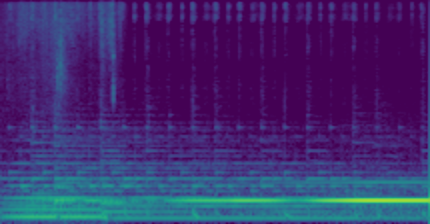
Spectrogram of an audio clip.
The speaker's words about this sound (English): The melodies of the singing bowls and the vibrations of the gong echo through the halls of the Ohm Center on the Upper East Side of Manhattan, where I tried a sound bath for the first time.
